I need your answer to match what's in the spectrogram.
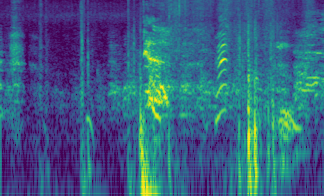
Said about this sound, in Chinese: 坏大鹅，你叫，叫你叫，就不撒手，叫一些小鹅仔住嘴！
